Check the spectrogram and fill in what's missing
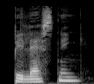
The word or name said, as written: belastning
